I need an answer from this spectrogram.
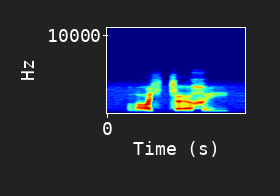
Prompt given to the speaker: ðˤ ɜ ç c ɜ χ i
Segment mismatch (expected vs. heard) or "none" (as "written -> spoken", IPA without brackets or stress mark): none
